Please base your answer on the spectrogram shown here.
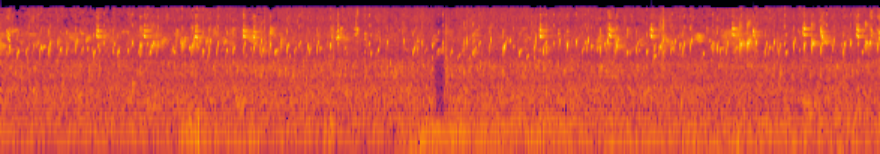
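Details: European goldfinch singing to motivate other goldfinches: sustained high, jangling twitters and trills, a momentary break near the middle, then more rapid chirping phrases over steady low noise.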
